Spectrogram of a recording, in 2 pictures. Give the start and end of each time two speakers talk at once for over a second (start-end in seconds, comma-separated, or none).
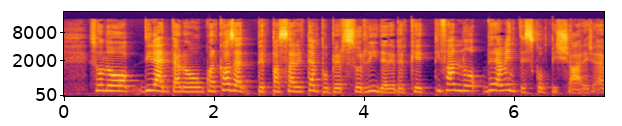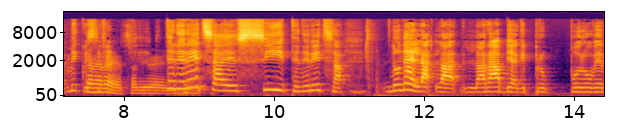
none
